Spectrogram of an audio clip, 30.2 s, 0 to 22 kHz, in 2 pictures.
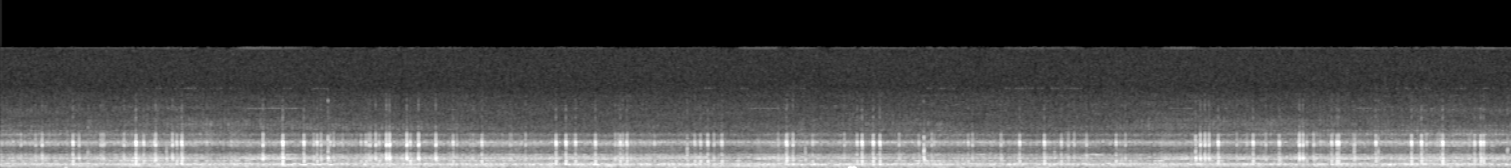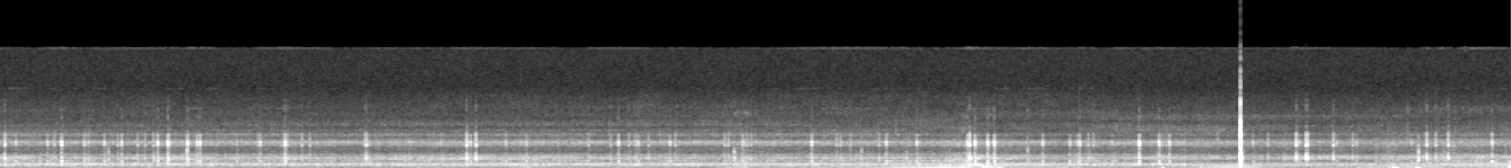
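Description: A steady hiss with the faint buzz of an electric RC aerobatic plane's 16x8 propeller, its pitch wandering and rising with the throttle in the second half. A couple of sharp clicks, the loudest near the end.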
